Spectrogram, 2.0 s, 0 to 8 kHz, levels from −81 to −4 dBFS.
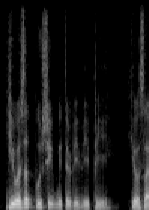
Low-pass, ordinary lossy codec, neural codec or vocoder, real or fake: none; none; codec, 16 kHz, 0.8 kbps, ZipCodec; fake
